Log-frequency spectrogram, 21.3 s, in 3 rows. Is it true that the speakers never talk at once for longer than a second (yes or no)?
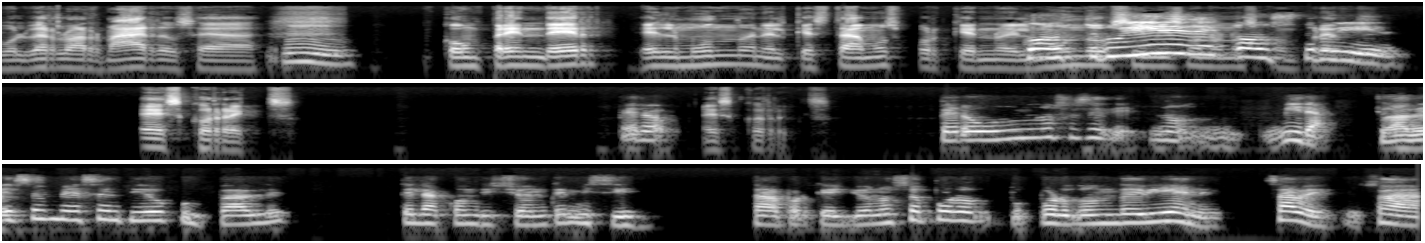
no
